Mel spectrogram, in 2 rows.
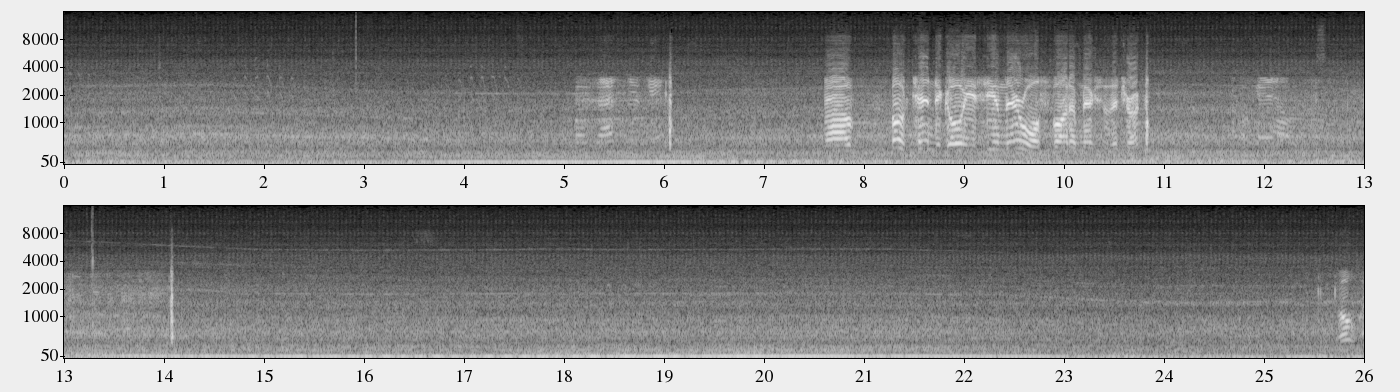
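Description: EMD SD40-2 diesel locomotives working a loaded rock train, a low steady rumble that swells slightly as they approach. Twice, about five and eight seconds in, short bursts of tinny radio chatter break in.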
